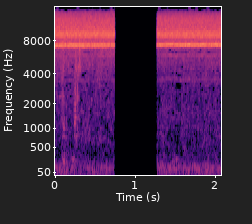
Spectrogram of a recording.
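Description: Steady high-pitched insect drone of forest ambience, broken by a half-second gap of complete silence about a second in, where the recording cuts out.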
